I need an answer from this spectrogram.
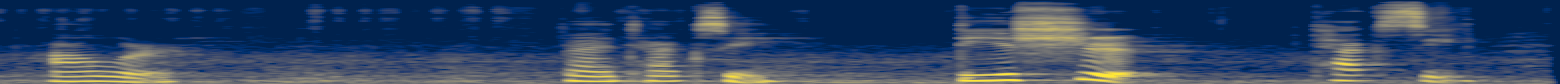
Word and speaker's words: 的士: The is also a polyphone when it comes to 的士. You have to change the pronunciation 的 into 的.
